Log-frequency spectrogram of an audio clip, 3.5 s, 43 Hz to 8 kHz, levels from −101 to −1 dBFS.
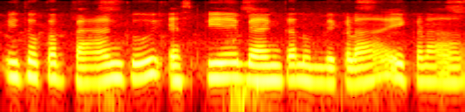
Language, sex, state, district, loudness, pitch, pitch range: Telugu, female, Andhra Pradesh, Sri Satya Sai, -16 LUFS, 195 Hz, 185-215 Hz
